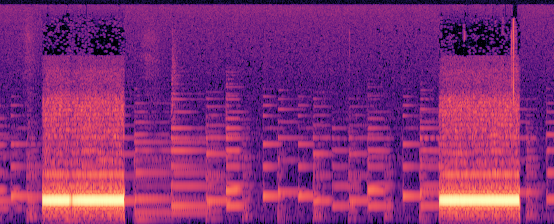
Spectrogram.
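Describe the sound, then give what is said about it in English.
Telephone ringing tone heard while calling someone, two long steady tone bursts several seconds apart, with a quieter sequence of short melodic tones between them. “let me try calling him again”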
